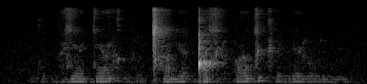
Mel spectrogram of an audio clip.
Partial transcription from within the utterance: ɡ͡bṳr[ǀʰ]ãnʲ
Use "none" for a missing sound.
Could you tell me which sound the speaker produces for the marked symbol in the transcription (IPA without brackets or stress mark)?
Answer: ǀʰ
